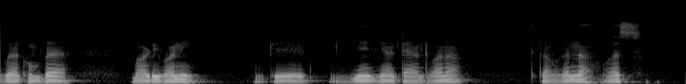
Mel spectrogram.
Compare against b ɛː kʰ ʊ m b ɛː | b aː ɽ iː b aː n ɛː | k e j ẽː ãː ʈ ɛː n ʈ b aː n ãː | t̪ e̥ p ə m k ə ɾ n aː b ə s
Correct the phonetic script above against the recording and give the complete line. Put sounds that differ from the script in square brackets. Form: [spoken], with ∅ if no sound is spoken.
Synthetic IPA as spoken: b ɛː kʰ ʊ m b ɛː | b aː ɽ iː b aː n [iː] | k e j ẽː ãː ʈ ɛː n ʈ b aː n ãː | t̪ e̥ [k] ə m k ə ɾ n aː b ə s

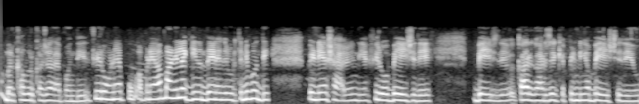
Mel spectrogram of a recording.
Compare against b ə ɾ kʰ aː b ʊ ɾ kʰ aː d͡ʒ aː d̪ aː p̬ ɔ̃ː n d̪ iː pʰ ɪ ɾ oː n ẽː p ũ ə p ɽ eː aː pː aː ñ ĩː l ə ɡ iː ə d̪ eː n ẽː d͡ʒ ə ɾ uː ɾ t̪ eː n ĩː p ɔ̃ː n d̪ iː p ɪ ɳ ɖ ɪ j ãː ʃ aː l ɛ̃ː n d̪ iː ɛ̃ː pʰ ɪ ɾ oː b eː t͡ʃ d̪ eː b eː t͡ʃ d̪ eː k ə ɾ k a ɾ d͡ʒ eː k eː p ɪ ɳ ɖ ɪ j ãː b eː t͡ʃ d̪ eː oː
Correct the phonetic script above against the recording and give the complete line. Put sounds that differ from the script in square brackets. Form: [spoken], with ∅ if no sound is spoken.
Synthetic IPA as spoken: b ə ɾ kʰ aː b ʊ ɾ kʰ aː d͡ʒ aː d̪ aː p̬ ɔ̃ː n d̪ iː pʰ ɪ ɾ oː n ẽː p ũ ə p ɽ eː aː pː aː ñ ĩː l ə ɡ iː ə d̪ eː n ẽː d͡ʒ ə ɾ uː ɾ t̪ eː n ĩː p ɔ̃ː n d̪ iː p ɪ ɳ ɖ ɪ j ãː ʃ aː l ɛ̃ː n d̪ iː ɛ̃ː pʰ ɪ ɾ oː b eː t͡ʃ d̪ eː b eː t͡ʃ d̪ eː k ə ɾ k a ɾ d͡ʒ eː k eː p ɪ ɳ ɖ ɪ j ãː b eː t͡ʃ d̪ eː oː

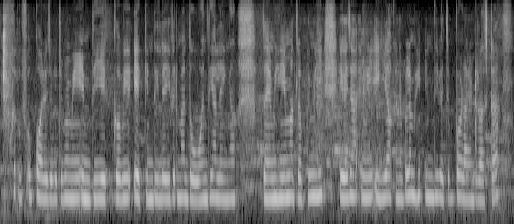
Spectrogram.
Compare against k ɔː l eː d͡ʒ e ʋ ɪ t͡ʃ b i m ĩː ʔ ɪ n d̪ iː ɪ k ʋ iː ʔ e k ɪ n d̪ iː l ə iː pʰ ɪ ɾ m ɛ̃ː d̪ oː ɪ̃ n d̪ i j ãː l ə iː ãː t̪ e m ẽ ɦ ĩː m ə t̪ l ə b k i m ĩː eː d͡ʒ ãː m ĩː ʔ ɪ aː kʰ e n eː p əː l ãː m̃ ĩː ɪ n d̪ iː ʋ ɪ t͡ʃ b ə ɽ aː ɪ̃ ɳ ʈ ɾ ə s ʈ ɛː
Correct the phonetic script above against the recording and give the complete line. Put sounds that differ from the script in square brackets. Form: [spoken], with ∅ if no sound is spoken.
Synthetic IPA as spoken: k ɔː l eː d͡ʒ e ʋ ɪ t͡ʃ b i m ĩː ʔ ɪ n d̪ iː ɪ k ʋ iː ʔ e k ɪ n d̪ iː l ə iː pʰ ɪ ɾ m ɛ̃ː d̪ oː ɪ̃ n d̪ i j ãː l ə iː ãː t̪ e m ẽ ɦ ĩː m ə t̪ l ə b k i m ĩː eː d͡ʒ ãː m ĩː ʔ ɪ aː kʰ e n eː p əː l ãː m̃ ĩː ɪ n d̪ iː ʋ ɪ t͡ʃ b ə ɽ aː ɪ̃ ɳ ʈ ɾ ə s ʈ ɛː

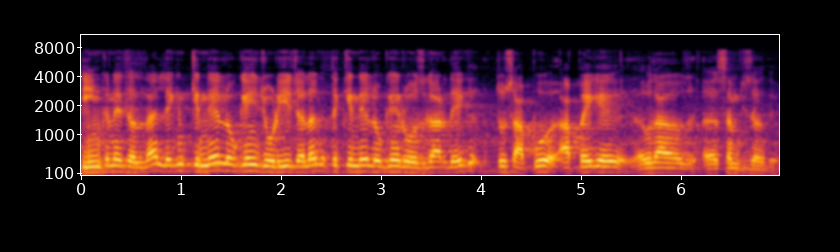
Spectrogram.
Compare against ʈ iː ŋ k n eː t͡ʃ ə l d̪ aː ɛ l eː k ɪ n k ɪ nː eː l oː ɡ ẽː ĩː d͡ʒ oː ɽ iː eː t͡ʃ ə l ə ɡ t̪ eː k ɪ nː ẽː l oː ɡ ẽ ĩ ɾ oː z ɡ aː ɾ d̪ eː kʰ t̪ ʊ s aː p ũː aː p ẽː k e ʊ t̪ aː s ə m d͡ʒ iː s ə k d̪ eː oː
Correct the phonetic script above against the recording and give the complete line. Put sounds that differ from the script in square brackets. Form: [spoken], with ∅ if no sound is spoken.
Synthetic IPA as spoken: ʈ iː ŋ k n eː t͡ʃ ə l d̪ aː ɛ l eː k ɪ n k ɪ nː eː l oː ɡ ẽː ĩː d͡ʒ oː ɽ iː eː t͡ʃ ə l ə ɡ t̪ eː k ɪ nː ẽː l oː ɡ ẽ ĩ ɾ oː z ɡ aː ɾ d̪ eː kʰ t̪ ʊ s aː p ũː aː p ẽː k e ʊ [d̪] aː s ə m d͡ʒ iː s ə k d̪ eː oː

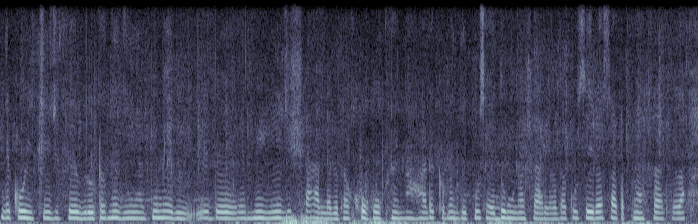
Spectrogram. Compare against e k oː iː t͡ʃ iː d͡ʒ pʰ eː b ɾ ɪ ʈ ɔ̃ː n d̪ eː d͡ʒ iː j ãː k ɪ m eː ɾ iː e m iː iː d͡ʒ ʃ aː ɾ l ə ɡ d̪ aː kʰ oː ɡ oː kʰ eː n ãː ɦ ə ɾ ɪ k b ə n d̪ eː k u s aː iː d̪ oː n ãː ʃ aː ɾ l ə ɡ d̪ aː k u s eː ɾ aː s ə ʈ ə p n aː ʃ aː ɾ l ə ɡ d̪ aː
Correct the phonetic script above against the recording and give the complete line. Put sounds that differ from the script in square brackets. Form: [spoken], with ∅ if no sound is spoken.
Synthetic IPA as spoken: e k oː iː t͡ʃ iː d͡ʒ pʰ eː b ɾ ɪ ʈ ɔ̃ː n d̪ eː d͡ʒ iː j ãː k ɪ m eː ɾ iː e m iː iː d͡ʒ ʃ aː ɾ l ə ɡ d̪ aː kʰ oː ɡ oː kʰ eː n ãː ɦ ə ɾ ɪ k b ə n d̪ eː k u s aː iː d̪ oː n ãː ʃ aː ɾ l ə ɡ d̪ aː k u s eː ɾ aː s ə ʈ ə p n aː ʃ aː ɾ l ə ɡ d̪ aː

